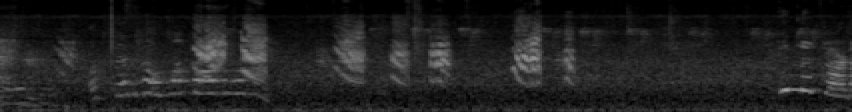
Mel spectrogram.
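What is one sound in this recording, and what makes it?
Young birds chirp loudly.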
